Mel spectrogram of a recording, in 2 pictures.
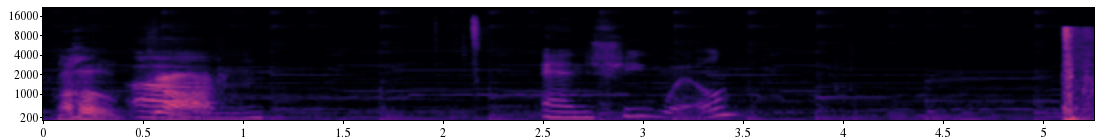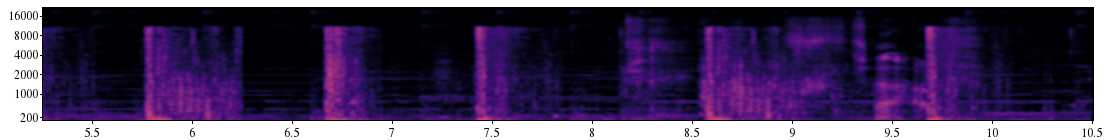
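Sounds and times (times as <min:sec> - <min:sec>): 
speech: 0:00.1 - 0:01.2, 0:02.5 - 0:03.7, 0:09.4 - 0:10.0
heavy punching thumps: 0:05.1 - 0:10.1.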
